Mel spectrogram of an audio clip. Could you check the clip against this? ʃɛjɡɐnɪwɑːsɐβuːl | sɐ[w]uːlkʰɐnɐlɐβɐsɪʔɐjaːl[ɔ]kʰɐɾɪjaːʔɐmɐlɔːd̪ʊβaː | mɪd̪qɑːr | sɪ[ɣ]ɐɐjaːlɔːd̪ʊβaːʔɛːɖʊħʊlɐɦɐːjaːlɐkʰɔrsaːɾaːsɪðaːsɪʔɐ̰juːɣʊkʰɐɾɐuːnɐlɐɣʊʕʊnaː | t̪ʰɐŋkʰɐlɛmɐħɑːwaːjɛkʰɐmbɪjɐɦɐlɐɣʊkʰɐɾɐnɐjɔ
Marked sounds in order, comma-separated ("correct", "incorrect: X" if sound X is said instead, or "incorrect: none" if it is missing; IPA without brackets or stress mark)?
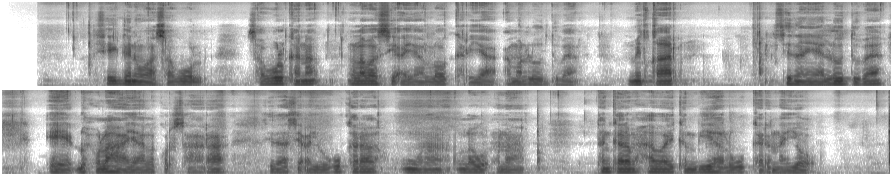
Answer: incorrect: β, incorrect: ɔː, incorrect: ð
